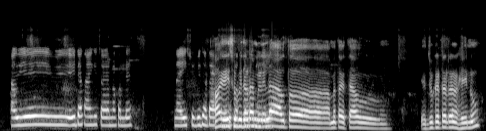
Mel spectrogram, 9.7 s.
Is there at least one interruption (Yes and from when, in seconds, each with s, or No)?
Yes, from 4.3 s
